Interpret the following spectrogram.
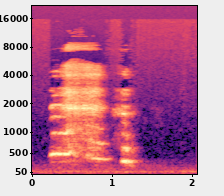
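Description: A person's short, breathy voiced exhale of under a second, gasp-like, with a brief second sound just after it.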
